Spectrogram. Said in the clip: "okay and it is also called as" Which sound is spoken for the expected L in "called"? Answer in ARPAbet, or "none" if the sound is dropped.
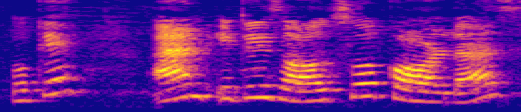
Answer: L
